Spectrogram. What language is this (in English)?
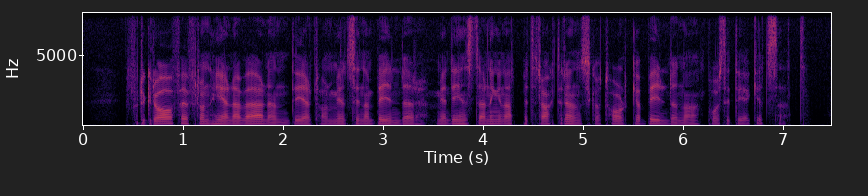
Swedish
